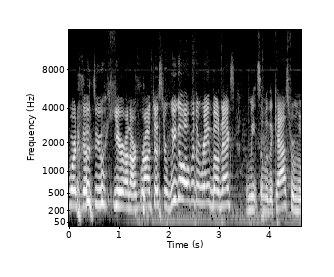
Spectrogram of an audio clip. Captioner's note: laughter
